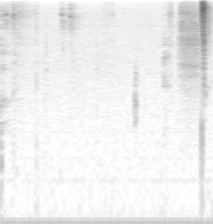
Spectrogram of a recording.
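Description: Near silence: a steady low electrical hum, with a faint computer mouse click.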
